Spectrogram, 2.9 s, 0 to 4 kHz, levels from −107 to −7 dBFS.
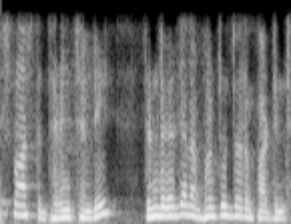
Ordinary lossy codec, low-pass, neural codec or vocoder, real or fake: none; 3.6 kHz; codec, 24 kHz, 1.2 kbps, DualCodec; fake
